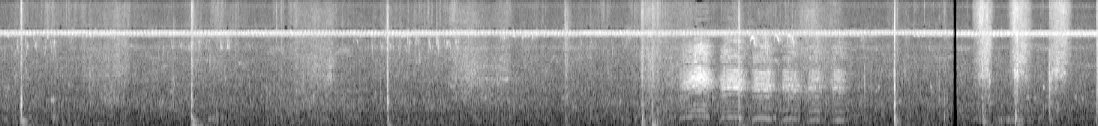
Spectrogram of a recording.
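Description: A waterfowl gives a quick run of repeated calls about nine seconds in, over a steady high insect buzz. A few single sharp knocks come and go.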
